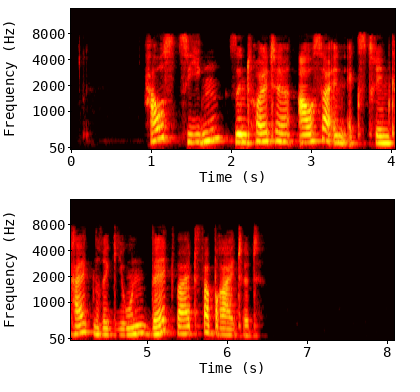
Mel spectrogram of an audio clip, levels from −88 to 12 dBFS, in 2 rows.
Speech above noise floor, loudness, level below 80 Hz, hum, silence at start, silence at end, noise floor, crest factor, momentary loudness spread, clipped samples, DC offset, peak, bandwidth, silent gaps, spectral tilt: 71 dB; -19 LUFS; -62 dBFS; none; 0.95 s; 1.7 s; -89 dBFS; 18 dB; 10 LU; under 0.1%; under 0.1%; -2 dBFS; 8.4 kHz; none; -6 dB/octave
